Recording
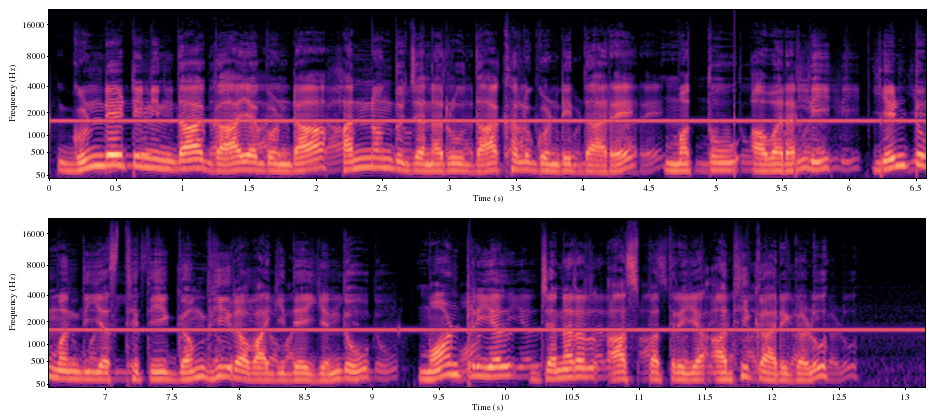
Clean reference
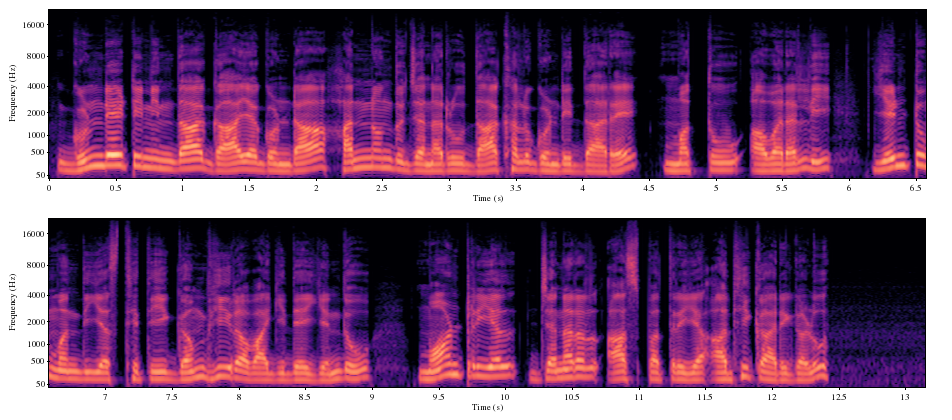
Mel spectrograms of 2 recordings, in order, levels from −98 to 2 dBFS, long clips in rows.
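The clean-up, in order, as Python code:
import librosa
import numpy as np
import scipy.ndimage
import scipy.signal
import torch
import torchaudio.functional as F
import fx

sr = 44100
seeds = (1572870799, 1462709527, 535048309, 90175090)

y = fx.notch(x, sr, hz=1600.0, q=30.0)
y = fx.fix_interpolate(y, sr, at_s=(5.13, 9.72, 11.81), length_ms=1.7)
y = fx.fix_interpolate(y, sr, at_s=(5.58, 6.23, 9.18), length_ms=11.0)
y = fx.fix_echo_inverse(y, sr, delay_ms=227, level_db=-18.5)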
